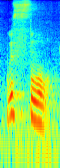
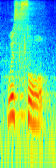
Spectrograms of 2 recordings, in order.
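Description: Both takes have the same delivery.

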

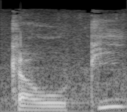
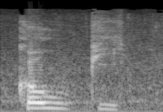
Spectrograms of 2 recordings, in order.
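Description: First: The name is said with French pronunciation. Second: The name is said with English pronunciation. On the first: "nous en français c'est Cao Pi" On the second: "eux, ils l'ont prononcé Cao Pi"

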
